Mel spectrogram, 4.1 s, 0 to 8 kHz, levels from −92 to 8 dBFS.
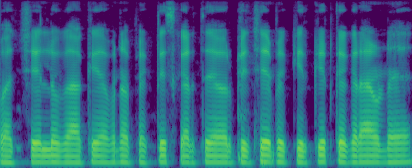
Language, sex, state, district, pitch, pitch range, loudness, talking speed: Hindi, male, Chhattisgarh, Kabirdham, 115 Hz, 110-115 Hz, -16 LUFS, 190 wpm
